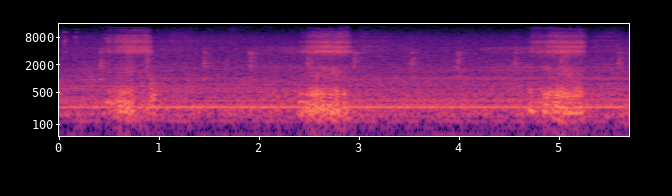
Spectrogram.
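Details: Black Labrador Retriever puppy asleep and snoring, worn out after the day; three soft breathy snores about two seconds apart, each with a hissy high edge, over a steady low indoor hum.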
